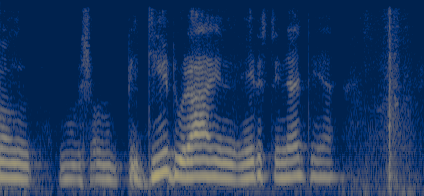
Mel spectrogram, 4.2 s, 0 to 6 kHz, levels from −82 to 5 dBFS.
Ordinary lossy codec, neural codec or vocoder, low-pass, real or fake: none; codec, 16 kHz, 1.1 kbps, Voila-Tokenizer; 5.4 kHz; fake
